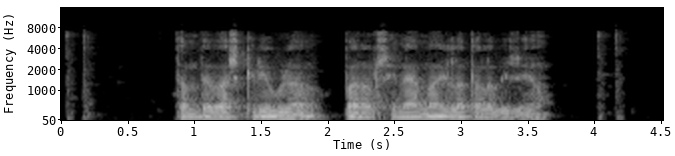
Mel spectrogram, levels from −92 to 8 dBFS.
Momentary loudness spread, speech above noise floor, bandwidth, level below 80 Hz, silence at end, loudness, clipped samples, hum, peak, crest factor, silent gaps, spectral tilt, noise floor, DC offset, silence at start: 8 LU; 59 dB; 7.6 kHz; -44 dBFS; 0.85 s; -27 LUFS; under 0.1%; none; -10 dBFS; 18 dB; none; -7 dB/octave; -85 dBFS; under 0.1%; 0.15 s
